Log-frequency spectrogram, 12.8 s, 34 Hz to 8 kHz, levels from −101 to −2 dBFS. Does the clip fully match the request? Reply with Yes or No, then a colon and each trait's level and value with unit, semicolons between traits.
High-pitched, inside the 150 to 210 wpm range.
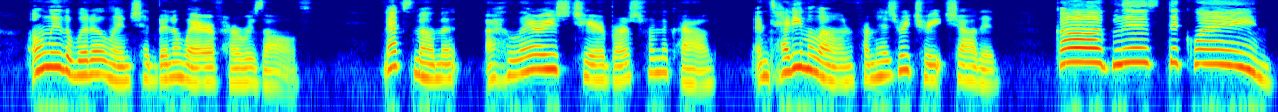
No: high, 200 Hz; average, 140 wpm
